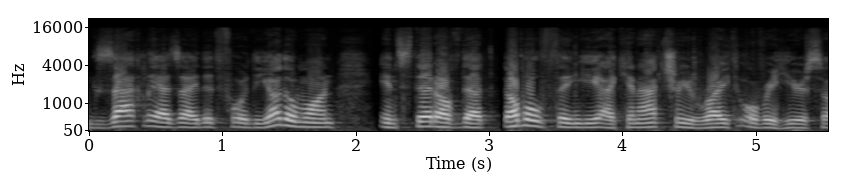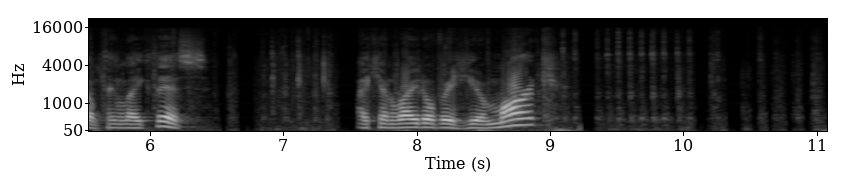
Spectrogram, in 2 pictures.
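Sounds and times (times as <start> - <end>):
computer keyboard typing: 2.9 - 11.0.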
